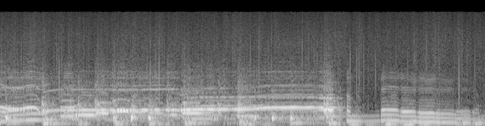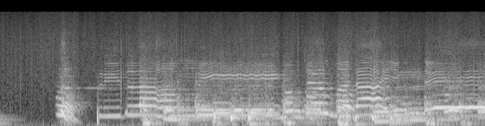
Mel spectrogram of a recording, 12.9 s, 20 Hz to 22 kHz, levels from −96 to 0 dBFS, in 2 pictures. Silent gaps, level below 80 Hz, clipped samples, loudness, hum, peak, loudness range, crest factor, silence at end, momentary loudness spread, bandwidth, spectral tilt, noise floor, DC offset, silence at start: none; -32 dBFS; under 0.1%; -17 LUFS; none; -2 dBFS; 6 LU; 14 dB; 0 s; 10 LU; 15.5 kHz; -7 dB/octave; -42 dBFS; 0.2%; 0 s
